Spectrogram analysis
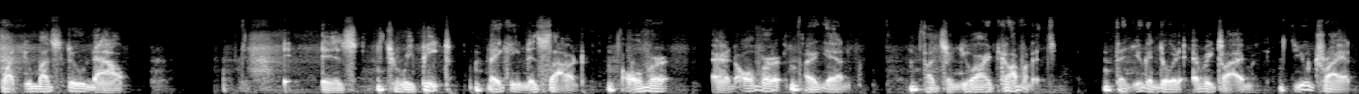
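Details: Esophageal speech by a laryngectomee who is also a speech pathologist, demonstrating esophageal voice production for training after laryngectomy.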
